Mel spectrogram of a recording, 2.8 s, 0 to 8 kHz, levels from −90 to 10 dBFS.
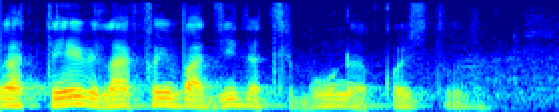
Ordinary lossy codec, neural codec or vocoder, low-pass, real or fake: none; none; 7.2 kHz; real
